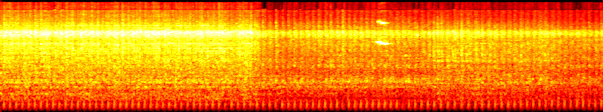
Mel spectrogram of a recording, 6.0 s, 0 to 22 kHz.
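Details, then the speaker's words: Craftsman YT3000 lawn tractor after an oil change, still smoking (owner suspects head gasket): small engine running with a fast, uneven knock or rattle about four per second, heard with camera underneath; cause unknown, bracket doubted. "White's making that noise like it's doing it's weird how that's sounding"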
